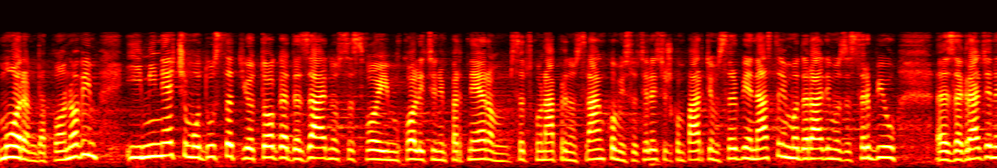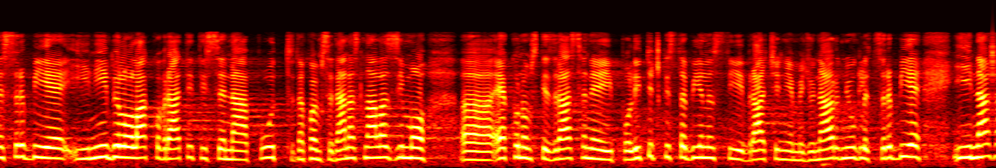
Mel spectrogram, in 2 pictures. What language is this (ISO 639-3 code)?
srp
